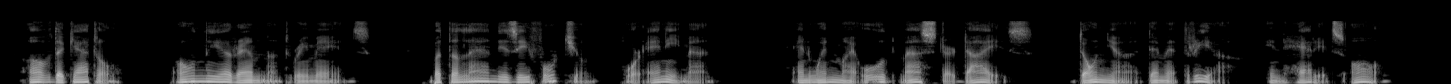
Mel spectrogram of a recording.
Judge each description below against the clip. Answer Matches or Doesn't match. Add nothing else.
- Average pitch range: Matches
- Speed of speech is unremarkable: Doesn't match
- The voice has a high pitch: Doesn't match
